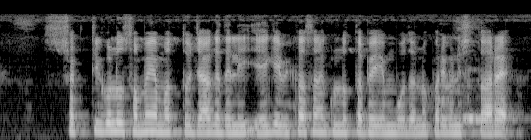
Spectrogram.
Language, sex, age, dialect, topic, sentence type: Kannada, male, 18-24, Coastal/Dakshin, agriculture, statement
